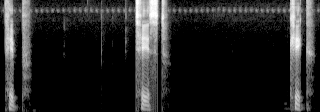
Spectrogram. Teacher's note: position in a soluble they have to be aspirated it means they have to be pronounced with a puff of sound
